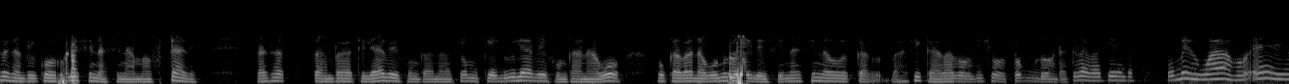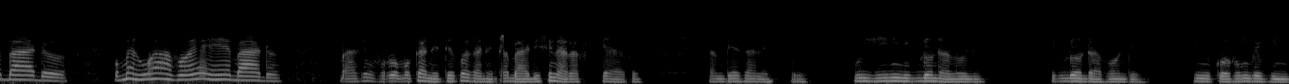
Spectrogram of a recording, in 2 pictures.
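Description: Speech run through the GSM full-rate codec the whole way, and you can plainly hear it. Everything above 4 kHz is gone, and there's that buzzy, gravelly texture from the codec rebuilding the voice from a vocal-tract model fed by a sparse pulse train, which fits the old 13 kbps full-rate coder. On top of that come GSM bit errors, short bursts of squawk and gargle where corrupted filter, pitch or gain values knock a few frames out of shape. They land at 0.58 to 0.78 s, 7.28 to 7.50 s, 13.49 to 13.55 s, 17.81 to 17.93 s right after "kanetrekwa kane" and before "hadisi na rafiki akwe", and 20.56 to 20.62 s just before "uwi ushi ini ni". The first two and the one at 17.8 s are the longest. Then from 9.53 s, right after "basi ikaeva", to 16.98 s, just before "kanetrekwa kane", the sound drops about 5 dB and goes duller and boxier, with nothing above 3.8 kHz and a new noise floor roughly 30 dB under the voice. 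There's no gap at either change, and it most likely comes from the input being switched to a poorer device, like a headset's call profile, and then back again.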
